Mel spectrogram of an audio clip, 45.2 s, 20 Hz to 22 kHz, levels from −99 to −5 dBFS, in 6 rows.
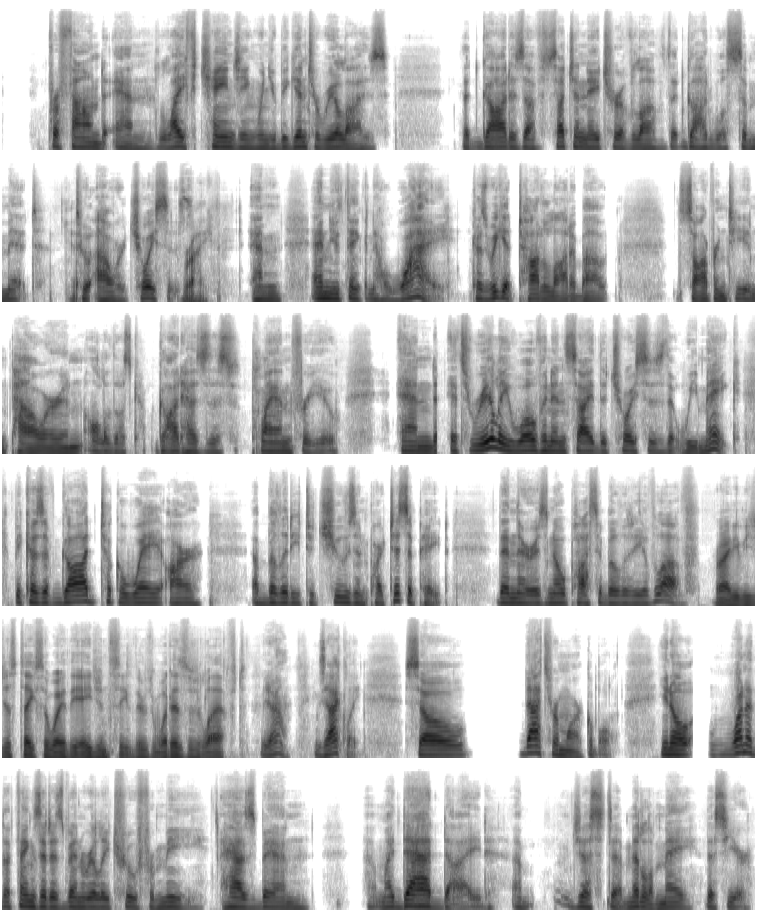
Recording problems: none

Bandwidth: 16.5 kHz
